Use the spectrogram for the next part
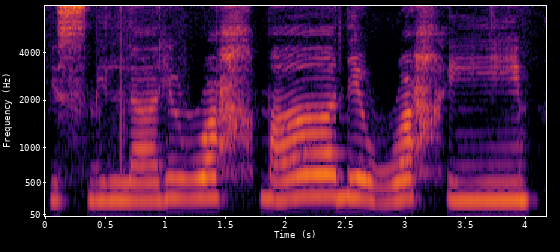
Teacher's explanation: इसको हम रहमा और रहीम करके तो उनको दबा देते हैं, तो इसको बहुत अच्छे तरीके से हा जो है वो प्रोमिनेंट अदा करना है। बिस्मिल्लाहिर्रहमानिर्रहीम, रहमा, मा जो है दरमियान में ये 2 काउंट्स का। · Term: हा साउंड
